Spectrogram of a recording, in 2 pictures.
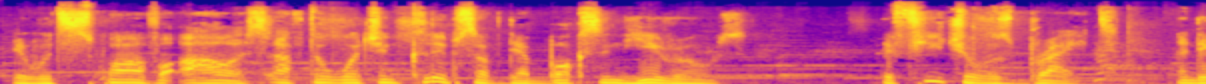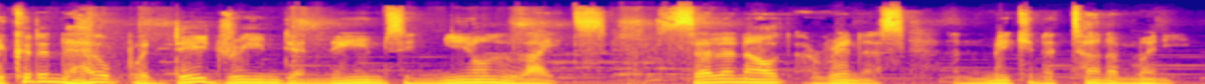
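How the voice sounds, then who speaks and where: Male story narrator: average pitch, dramatic scripted read, backed by music. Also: animated, normal speed, a little mellow.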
